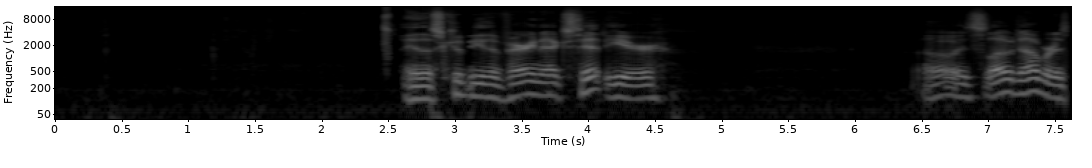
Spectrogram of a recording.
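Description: Trading cards slide and rustle softly in gloved hands.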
